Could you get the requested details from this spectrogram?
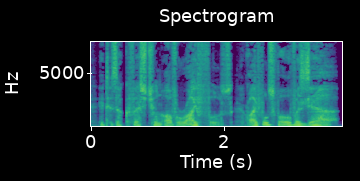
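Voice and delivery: put-on German-accented disclosure; confiding German agent. German agent revealing rifles to Slingsby, confiding and accented.

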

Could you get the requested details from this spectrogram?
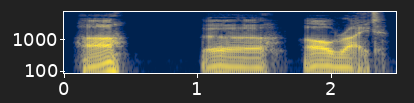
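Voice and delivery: lightly voiced gruff boss; gruff official Gregg. A narrator's reading. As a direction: read him as a grumbling bureau chief. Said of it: "thrown off his stride for a moment".

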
